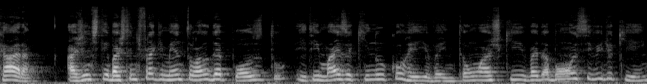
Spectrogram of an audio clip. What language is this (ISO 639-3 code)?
por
